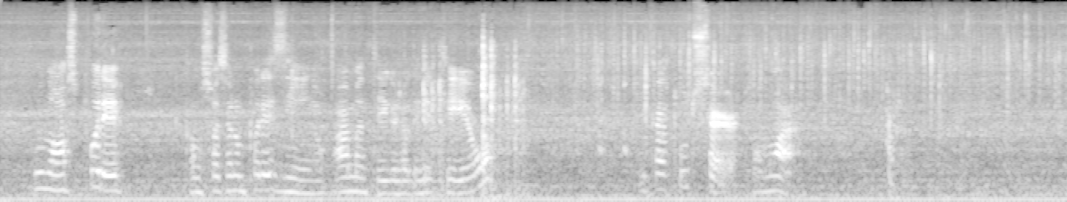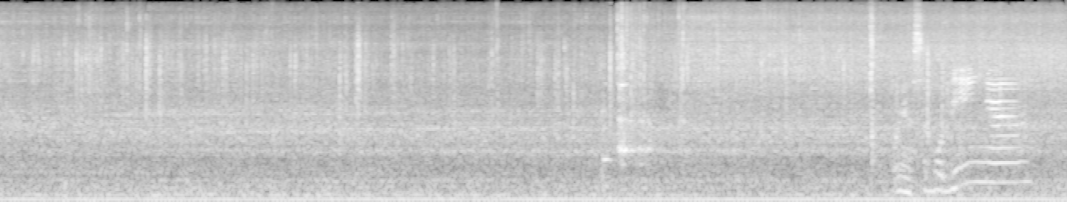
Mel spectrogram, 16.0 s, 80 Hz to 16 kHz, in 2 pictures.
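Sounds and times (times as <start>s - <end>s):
steady low hum: 0.0s - 16.0s
food sizzling in butter: 4.1s - 16.0s.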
